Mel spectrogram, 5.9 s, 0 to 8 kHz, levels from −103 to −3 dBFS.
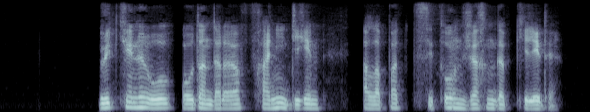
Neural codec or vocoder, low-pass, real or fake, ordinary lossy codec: codec, 24 kHz, 0.9 kbps, WavTokenizer, medium speech release version 2; 7.2 kHz; fake; none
